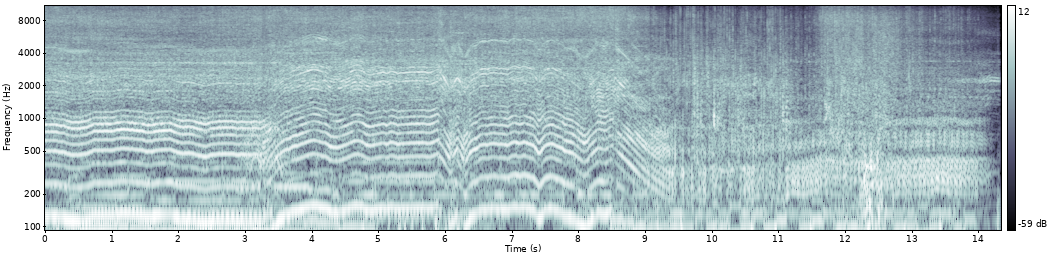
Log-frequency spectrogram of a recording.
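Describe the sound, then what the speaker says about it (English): Husqvarna chainsaw cutting through a large oak tree in a small forest, engine roaring loud and close throughout, its pitch dipping and rising repeatedly as the chain bogs into the wood and recovers. "Thanks to a great chainsaw, an amateur worker like him can easily defeat it"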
